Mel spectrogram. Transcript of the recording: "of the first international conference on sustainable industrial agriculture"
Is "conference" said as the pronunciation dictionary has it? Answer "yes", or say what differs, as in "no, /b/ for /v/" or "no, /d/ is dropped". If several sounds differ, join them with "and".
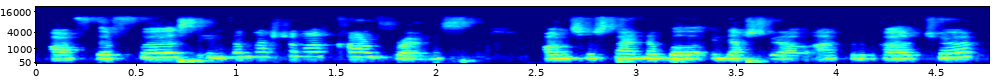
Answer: yes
